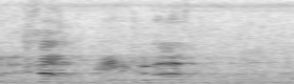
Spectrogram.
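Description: Distant voices of young footballers calling out across the pitch, a few short shouts over a steady low background rumble.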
